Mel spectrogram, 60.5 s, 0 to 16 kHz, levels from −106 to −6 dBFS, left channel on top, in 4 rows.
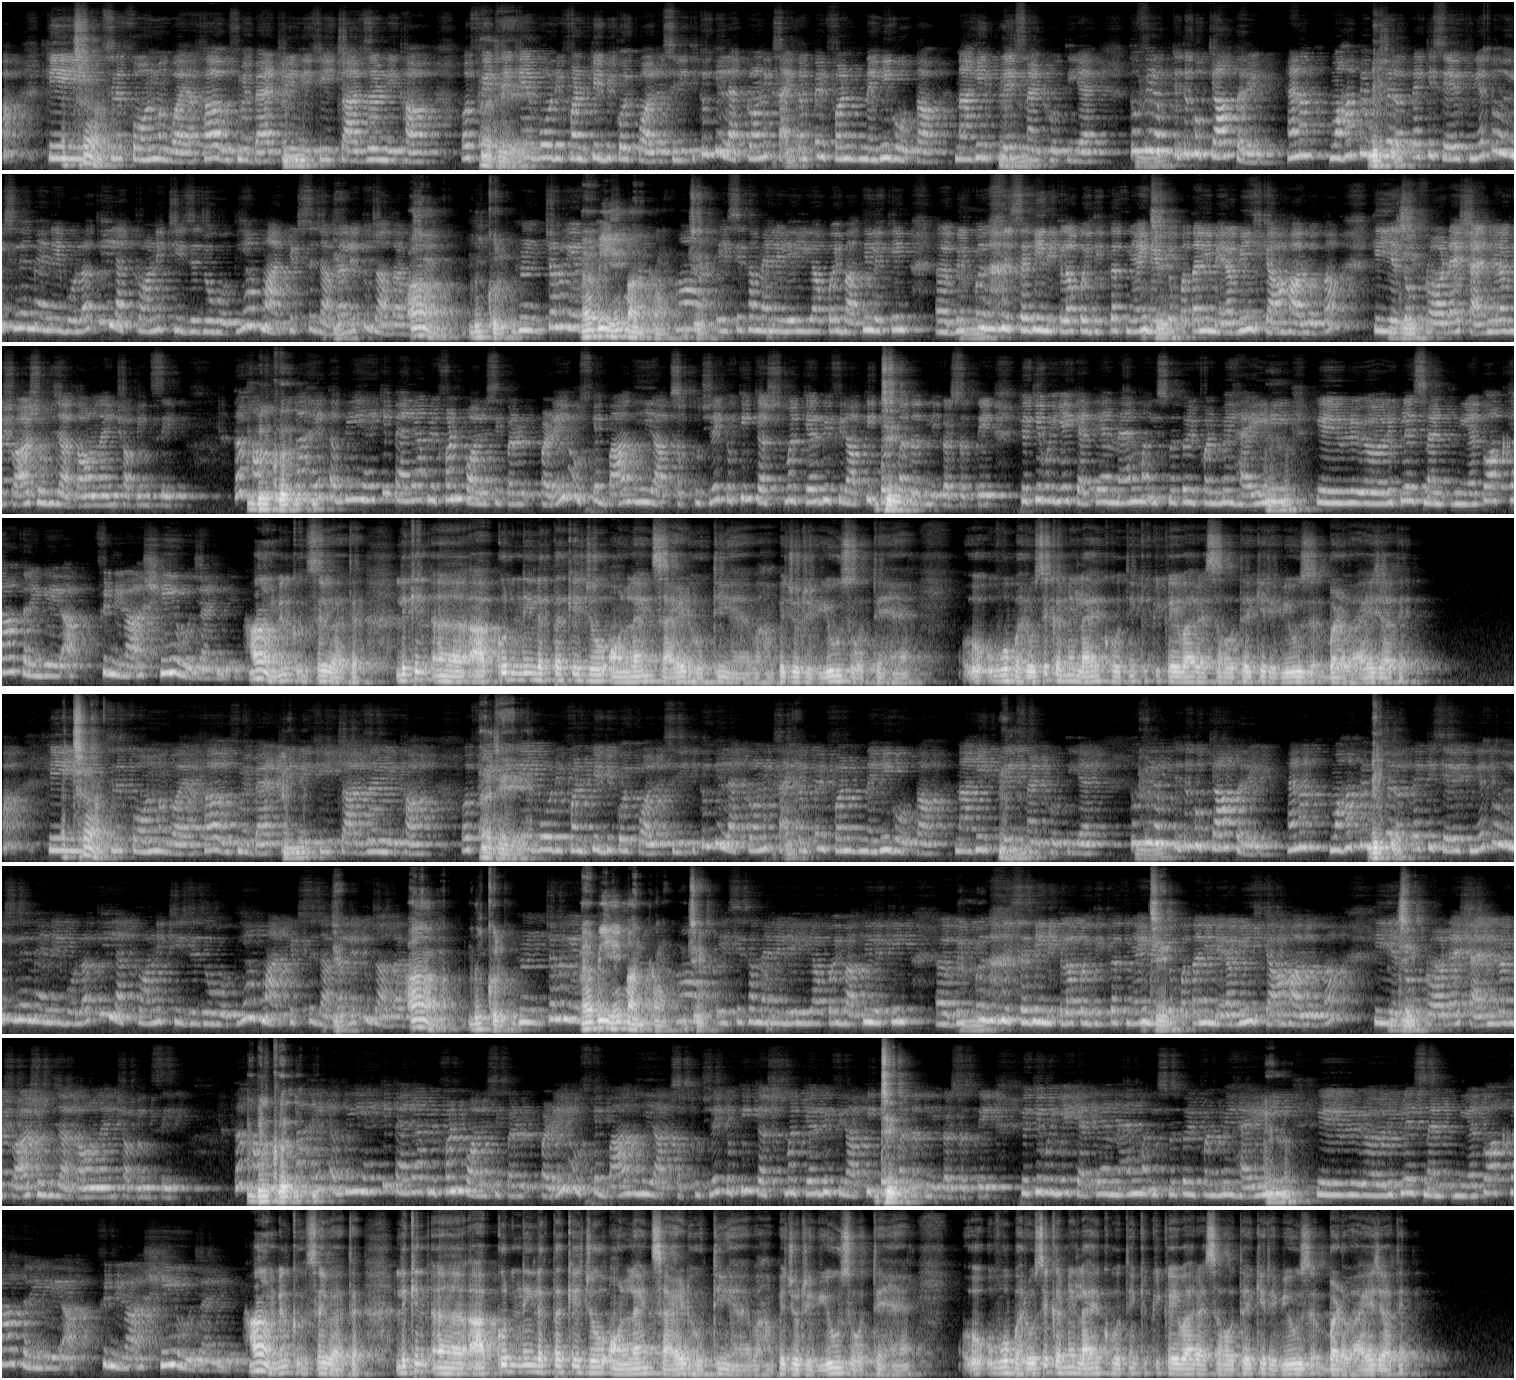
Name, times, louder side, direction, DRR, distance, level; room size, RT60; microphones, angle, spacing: voice 1, 0.0-19.4 20.2-32.0 32.6-47.7, left 1 dB, 85° left, -1 dB, 4.0 m, -34 dB
voice 2, 0.7-1.1 2.8-3.1 4.8-5.2 7.8-7.9 10.0-10.3 11.3-11.4 13.7-14.0 18.4-18.6 19.1-20.2 20.9-22.2 24.7-25.0 26.6-26.8 29.0-29.3 32.7-33.2 39.0-39.2 42.9-43.2 47.8-54.4 55.0-59.4, right 1 dB, 45° right, 4 dB, 3.3 m, -27 dB
29.0 x 26.0 x 4.3 m, 0.73 s
head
